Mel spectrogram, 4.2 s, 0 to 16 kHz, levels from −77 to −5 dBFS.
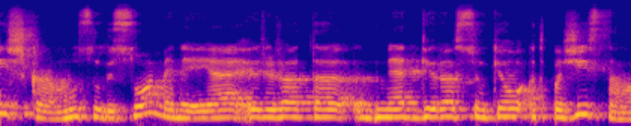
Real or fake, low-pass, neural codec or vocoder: fake; 14.4 kHz; autoencoder, 48 kHz, 128 numbers a frame, DAC-VAE, trained on Japanese speech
